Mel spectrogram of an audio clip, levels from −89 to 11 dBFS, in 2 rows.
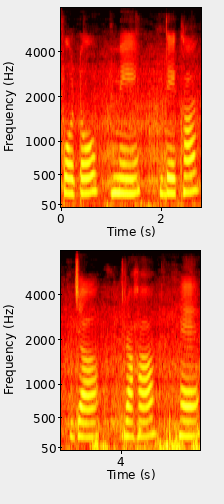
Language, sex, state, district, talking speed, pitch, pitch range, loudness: Hindi, female, Chandigarh, Chandigarh, 65 wpm, 225 Hz, 220-230 Hz, -13 LUFS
